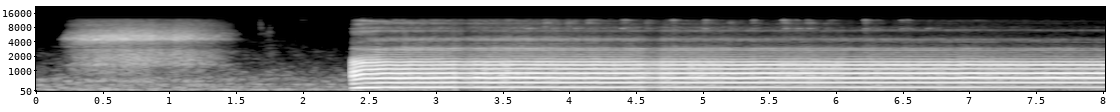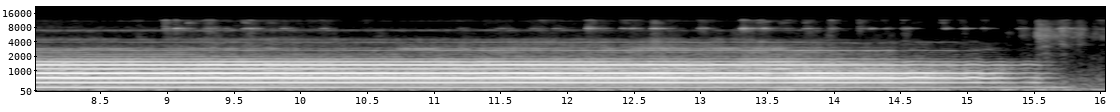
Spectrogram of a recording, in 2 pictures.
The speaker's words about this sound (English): Breathing that light in. Here we chant, ah.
